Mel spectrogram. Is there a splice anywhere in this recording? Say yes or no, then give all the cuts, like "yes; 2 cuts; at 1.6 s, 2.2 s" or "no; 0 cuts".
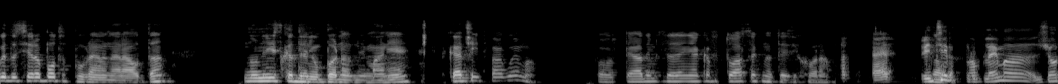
yes; 2 cuts; at 4.3 s, 9.5 s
